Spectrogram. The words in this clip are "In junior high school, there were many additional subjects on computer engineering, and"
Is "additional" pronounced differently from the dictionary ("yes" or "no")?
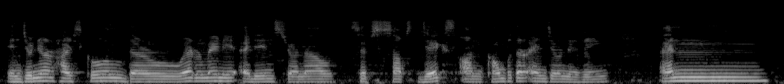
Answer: yes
